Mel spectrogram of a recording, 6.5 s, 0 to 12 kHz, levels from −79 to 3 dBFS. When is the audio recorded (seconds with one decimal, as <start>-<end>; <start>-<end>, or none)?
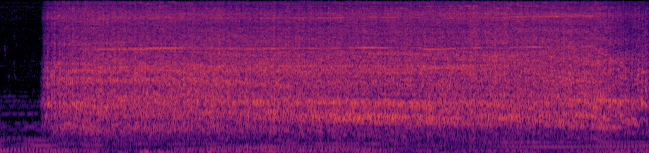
0.0-1.0; 2.7-6.5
